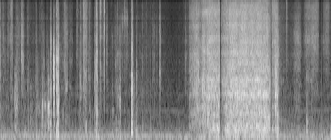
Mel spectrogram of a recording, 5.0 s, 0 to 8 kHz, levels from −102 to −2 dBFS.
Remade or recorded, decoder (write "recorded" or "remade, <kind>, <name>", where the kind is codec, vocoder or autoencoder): remade, autoencoder, DAC-VAE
